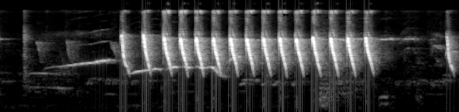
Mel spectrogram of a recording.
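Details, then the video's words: Bar-winged prinia male song for enticing a female to breed: soft rising whistles lead into a fast, steady string of about fourteen sharp high chips. "Suara pikat ciblek jantan agar betina cepat birahi"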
